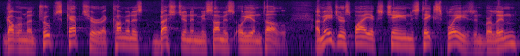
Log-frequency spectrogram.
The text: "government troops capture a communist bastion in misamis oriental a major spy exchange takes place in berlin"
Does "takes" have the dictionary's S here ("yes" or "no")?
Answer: yes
